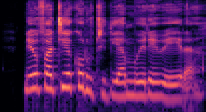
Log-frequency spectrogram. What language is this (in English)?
Kikuyu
